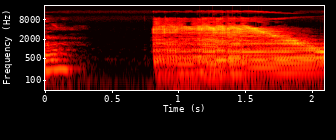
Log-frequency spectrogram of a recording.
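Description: A monophonic synth bass note (GarageBand's Classic Funk Synth Bass patch) sounds once, starting a little before the middle and held for about a second and a half. Its brightness fades steadily over the note.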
